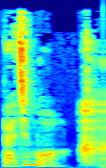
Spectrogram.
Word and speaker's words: 白吉馍: 哦，对，就是白吉馍的发音，那个吉是应该是轻声，所以应该是白吉馍。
